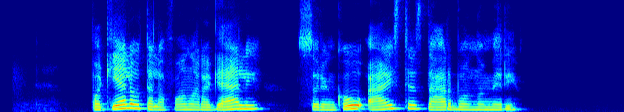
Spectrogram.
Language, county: Lithuanian, Vilnius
